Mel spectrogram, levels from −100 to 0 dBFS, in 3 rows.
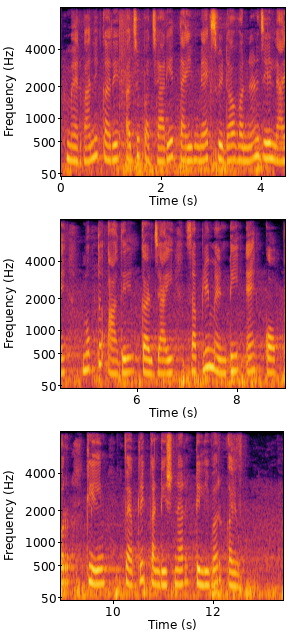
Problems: constant background noise, echo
